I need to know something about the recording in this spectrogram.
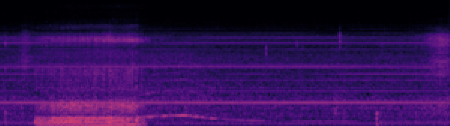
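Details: Snoring: a loud rattling snore on one breath, then a softer rising and falling whistle-like breath, over a steady room hum.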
